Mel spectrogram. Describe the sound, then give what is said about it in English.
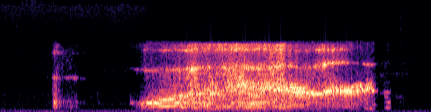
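A person imitates a lion's roar: a short throaty grunt, then a long, loud, rasping growl lasting about two seconds, ending with a brief huff. “I want to hear a lion's roar.”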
